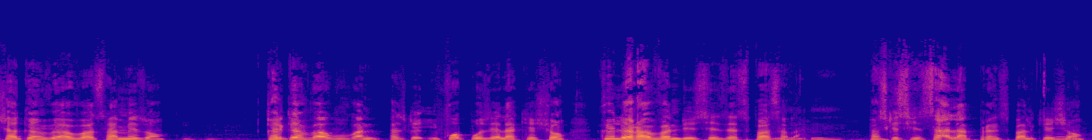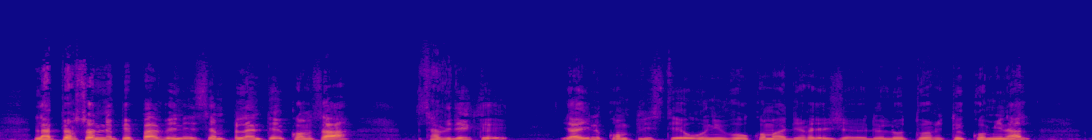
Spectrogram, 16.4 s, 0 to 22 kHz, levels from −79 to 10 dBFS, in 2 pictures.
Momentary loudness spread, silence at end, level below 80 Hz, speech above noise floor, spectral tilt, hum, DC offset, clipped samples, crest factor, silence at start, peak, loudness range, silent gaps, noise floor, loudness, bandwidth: 12 LU; 0.45 s; -56 dBFS; 30 dB; -5.5 dB/octave; none; under 0.1%; under 0.1%; 20 dB; 0 s; -8 dBFS; 8 LU; none; -57 dBFS; -27 LUFS; 15.5 kHz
